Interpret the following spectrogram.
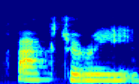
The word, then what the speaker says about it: factory: want you to guess where do you think the first word here factory first the first syllable yes yes okay what about the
